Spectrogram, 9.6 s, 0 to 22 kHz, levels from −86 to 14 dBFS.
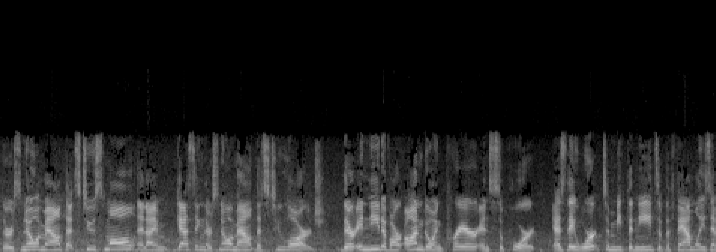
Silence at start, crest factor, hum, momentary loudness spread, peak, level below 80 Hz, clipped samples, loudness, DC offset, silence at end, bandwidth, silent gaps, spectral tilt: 0 s; 16 dB; none; 9 LU; -2 dBFS; -76 dBFS; under 0.1%; -18 LUFS; under 0.1%; 0 s; 11 kHz; none; -2 dB/octave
